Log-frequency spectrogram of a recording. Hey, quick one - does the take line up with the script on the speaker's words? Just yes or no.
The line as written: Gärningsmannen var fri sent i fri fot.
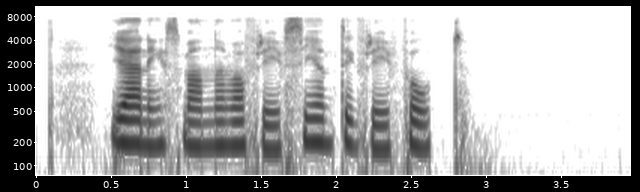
yes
